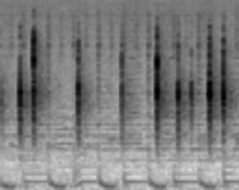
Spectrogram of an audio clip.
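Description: Chalk clicking and tapping against a blackboard as a word is written, a quick, uneven run of sharp clicks, over quiet background music with a steady low beat.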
